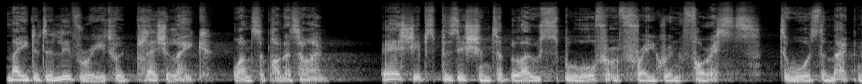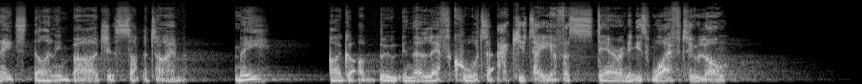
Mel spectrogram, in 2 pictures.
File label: Male Pilots, Male One, en; Dialog; Warframe; Solaris Venus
